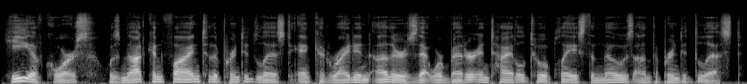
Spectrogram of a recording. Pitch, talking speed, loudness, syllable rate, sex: 105 Hz, 225 wpm, -20 LUFS, 5.7 syllables/s, male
